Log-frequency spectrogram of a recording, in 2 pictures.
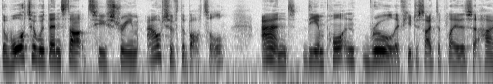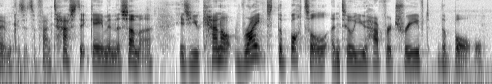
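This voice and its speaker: A man's voice: fairly high pitch, normal speed, a bit bright. A man from Belgium chatting casually as a podcast co-host.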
